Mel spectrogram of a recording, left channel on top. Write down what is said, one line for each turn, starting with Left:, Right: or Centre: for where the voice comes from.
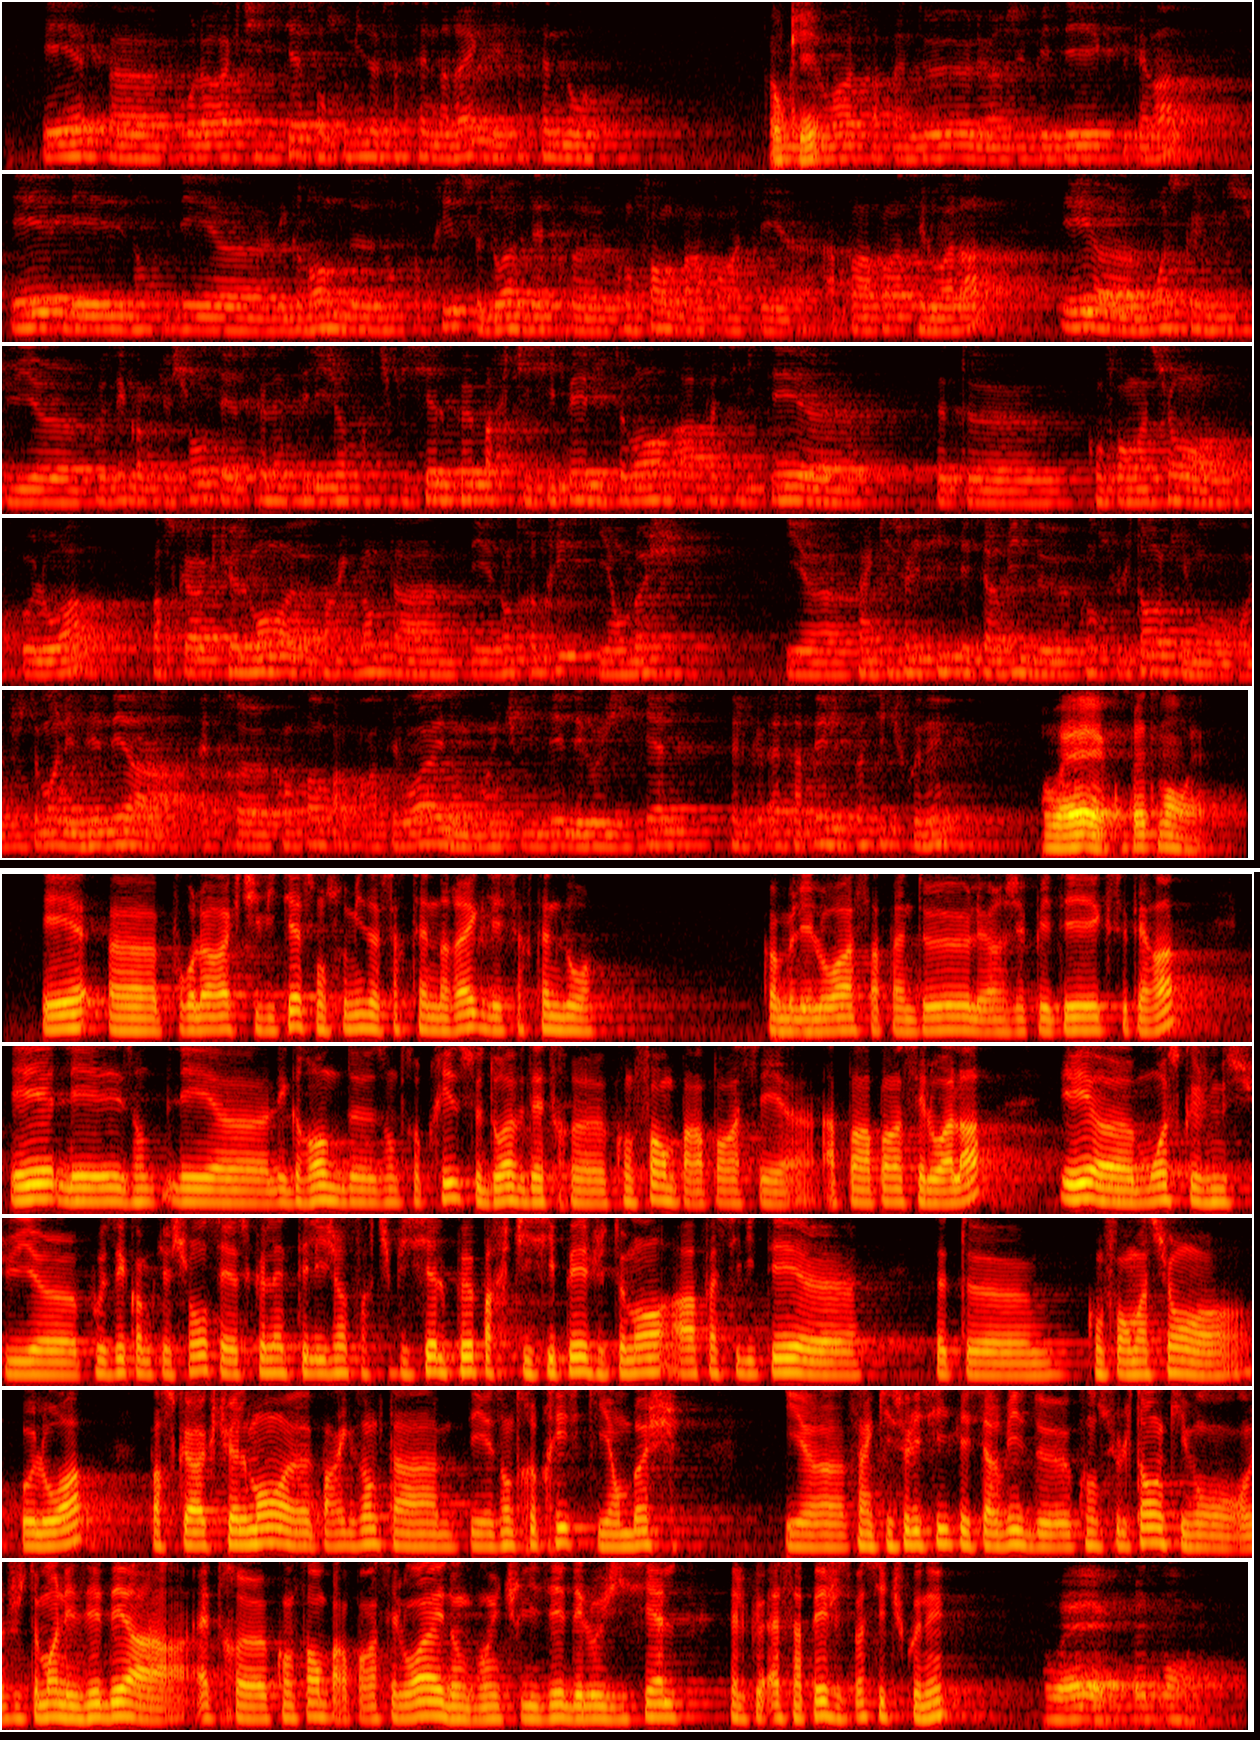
Right: Et cetera. Et euh, pour leur activité, elles sont soumises à certaines règles et certaines lois. comme
Left: Ok.
Right: les lois Sapin 2, le RGPD, etc. Et cetera. Et les, en- les, euh, les grandes entreprises se doivent d'être euh, conformes par rapport à ces, euh, à- par rapport à ces lois-là. Et euh, moi, ce que je me suis euh, posé comme question, c'est est-ce que l'intelligence artificielle peut participer justement à faciliter euh, cette euh, conformation euh, aux lois? Parce qu'actuellement, euh, par exemple, tu as des entreprises qui embauchent qui, euh, enfin, qui sollicitent les services de consultants qui vont justement les aider à être euh, conformes par rapport à ces lois et donc vont utiliser des logiciels tels que SAP, je ne sais pas si tu connais.
Left: Ouais, complètement, ouais.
